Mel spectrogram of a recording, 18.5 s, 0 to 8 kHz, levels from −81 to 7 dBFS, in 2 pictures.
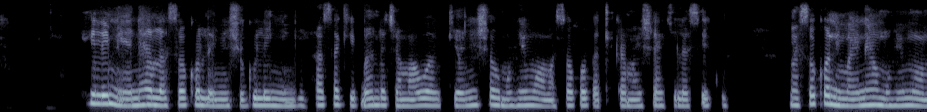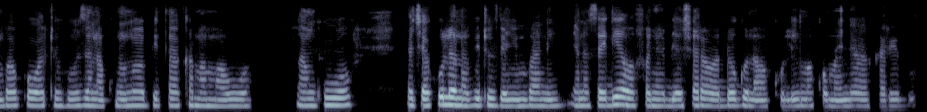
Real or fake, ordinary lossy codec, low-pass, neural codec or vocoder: fake; Opus, 24 kbps; 7.2 kHz; codec, 44.1 kHz, 7.8 kbps, Pupu-Codec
